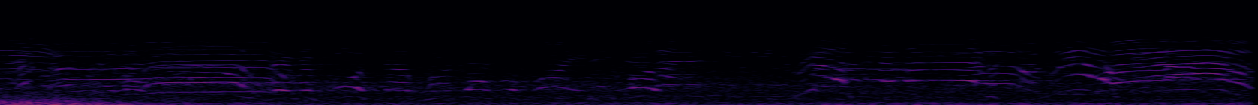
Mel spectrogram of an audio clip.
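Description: Girls' softball players chanting and cheering from the dugout in high voices, with several drawn-out calls.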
